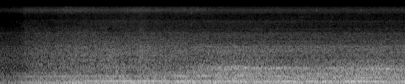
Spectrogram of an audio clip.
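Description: Steady mechanical hum with a rushing noise, swelling over the first second, and a faint steady higher tone joining about two seconds in.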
